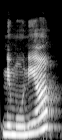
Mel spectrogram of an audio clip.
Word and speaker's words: pneumonia: The next word will be pneumonia. In pneumonia, P is silent.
